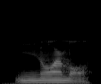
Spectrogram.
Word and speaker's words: normal: word like normal normal what you're typically going to do is you're going to lower the front of your tongue and raise the back of your tongue so again it's going to sound like normal normal instead of normal more normal compare that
